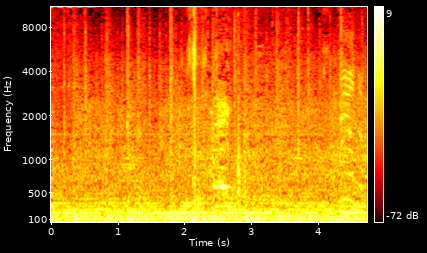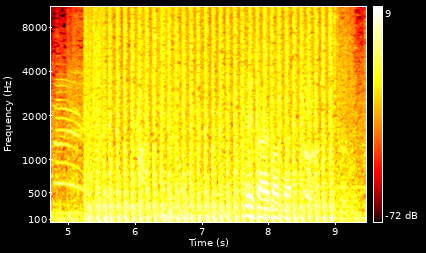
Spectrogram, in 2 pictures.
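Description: Gunfire in The Division, a long rapid burst of automatic fire that starts about halfway through and keeps going, loud and steady, with a few scattered shots and some talking before it.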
